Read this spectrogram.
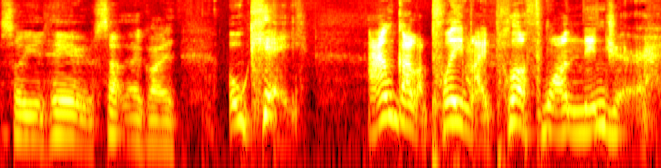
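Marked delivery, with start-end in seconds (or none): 1.5-4.3 played-up, put-on Western cowboy accent. Imitating a player with a cowboy accent during a Yu-Gi-Oh game, put-on cowboy accent. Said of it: "he had a cowboy accent".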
